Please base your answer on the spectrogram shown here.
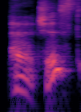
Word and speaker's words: purchased: Purchased is pronounced with the t sound at the end, while realized is pronounced with the d sound there.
